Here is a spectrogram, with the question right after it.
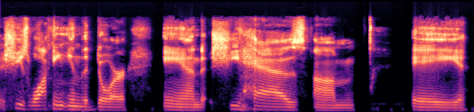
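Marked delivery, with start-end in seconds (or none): none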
